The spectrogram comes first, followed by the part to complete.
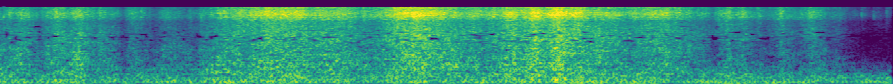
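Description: Thin plastic bag rustling and crinkling as lettuce is pulled out of it. It is a hissy crackle that swells from about a second in and eases off near the end.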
